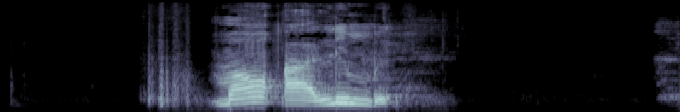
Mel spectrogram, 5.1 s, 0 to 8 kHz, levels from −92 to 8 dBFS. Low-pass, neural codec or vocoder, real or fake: 7.2 kHz; none; real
